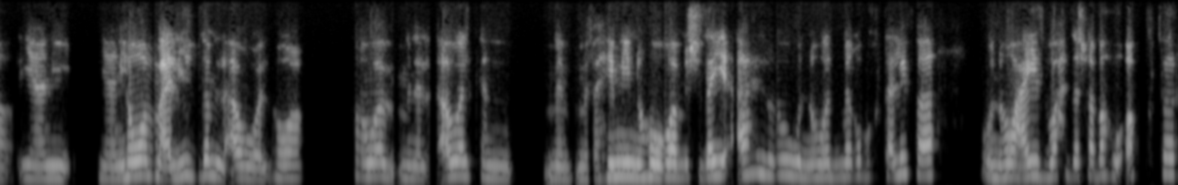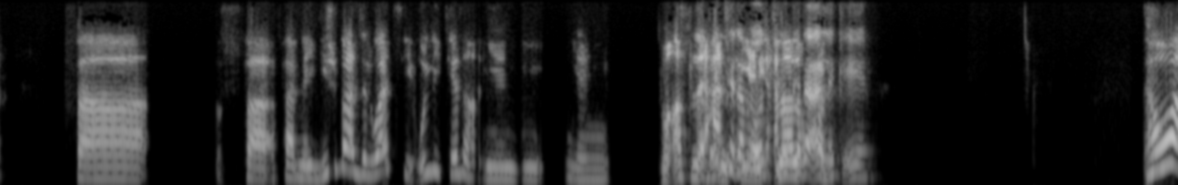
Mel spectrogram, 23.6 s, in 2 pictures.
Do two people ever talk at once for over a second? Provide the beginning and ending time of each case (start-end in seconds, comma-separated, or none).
18.8-20.1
